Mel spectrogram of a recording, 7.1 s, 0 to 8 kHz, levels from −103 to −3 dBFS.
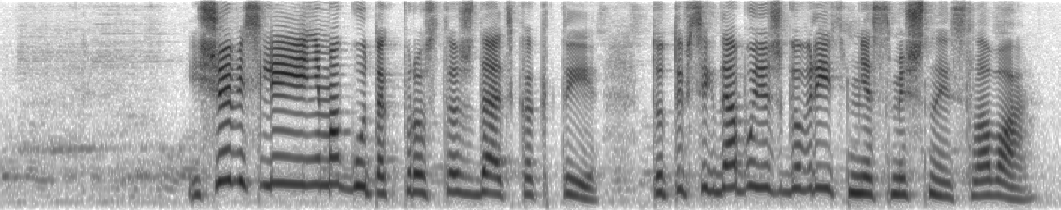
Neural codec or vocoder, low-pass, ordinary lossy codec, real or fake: none; none; none; real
